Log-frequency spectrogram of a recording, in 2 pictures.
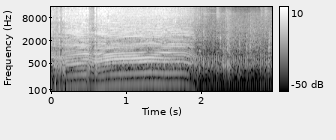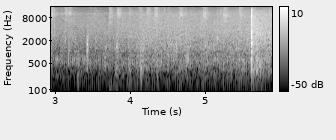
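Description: A chainsaw cuts into an 80 cm wide tree in a Cameroon forest, a loud buzzing whine that bogs down and cuts out after about two seconds, followed by quiet forest ambience with faint scattered sounds.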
